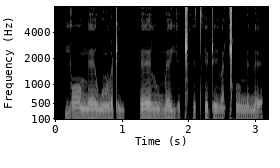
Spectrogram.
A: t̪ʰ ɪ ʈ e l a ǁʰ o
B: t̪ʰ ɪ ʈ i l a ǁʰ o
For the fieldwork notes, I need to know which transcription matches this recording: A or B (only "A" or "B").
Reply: A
